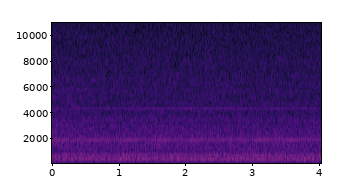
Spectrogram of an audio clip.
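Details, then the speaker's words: Optoma X600 DLP projector after repair of a detached door switch, plastic damage and fans: on startup the cooling fans come on with an even, smooth airy rush and faint steady tone, no rattles; normal fan operation. "Everything should fire up in a second. There it goes. Fans just came on."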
